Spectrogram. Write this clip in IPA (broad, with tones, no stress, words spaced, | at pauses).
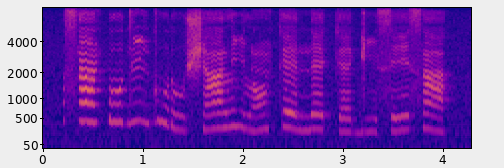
sã˦k͡po˦dĩ˦ ɡu˦˨ ɾu˨ʃã˨˦ li˦˨lɔ̃˨˦kɛ˦˨nɛ˧ kɛ˨ɡi˨se˨˦sã˦˨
